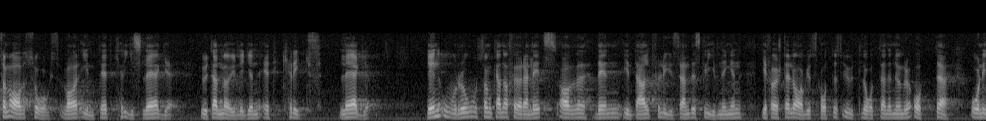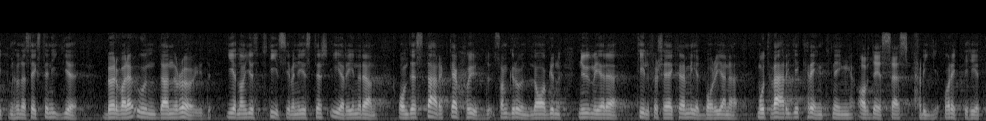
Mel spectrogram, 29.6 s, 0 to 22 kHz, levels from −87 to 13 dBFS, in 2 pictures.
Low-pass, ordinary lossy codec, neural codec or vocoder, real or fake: 7.2 kHz; none; none; real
